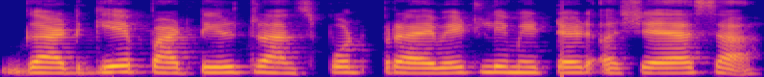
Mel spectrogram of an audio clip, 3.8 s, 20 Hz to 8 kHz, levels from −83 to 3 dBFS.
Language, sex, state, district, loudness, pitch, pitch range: Konkani, female, Goa, North and South Goa, -16 LUFS, 205 Hz, 195-215 Hz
